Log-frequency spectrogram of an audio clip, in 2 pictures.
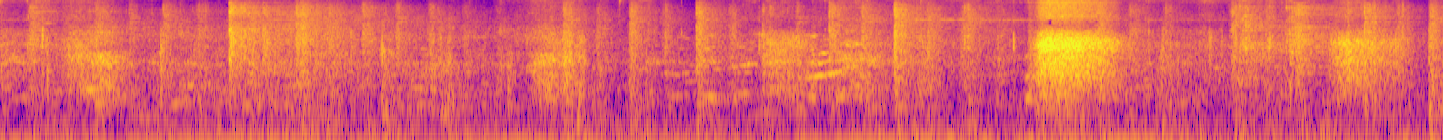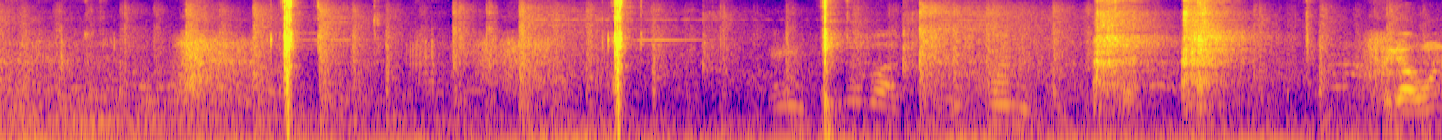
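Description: Paintball markers firing single shots: a few sharp pops spaced a second or more apart, mostly in the second half, over a steady low rumble.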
